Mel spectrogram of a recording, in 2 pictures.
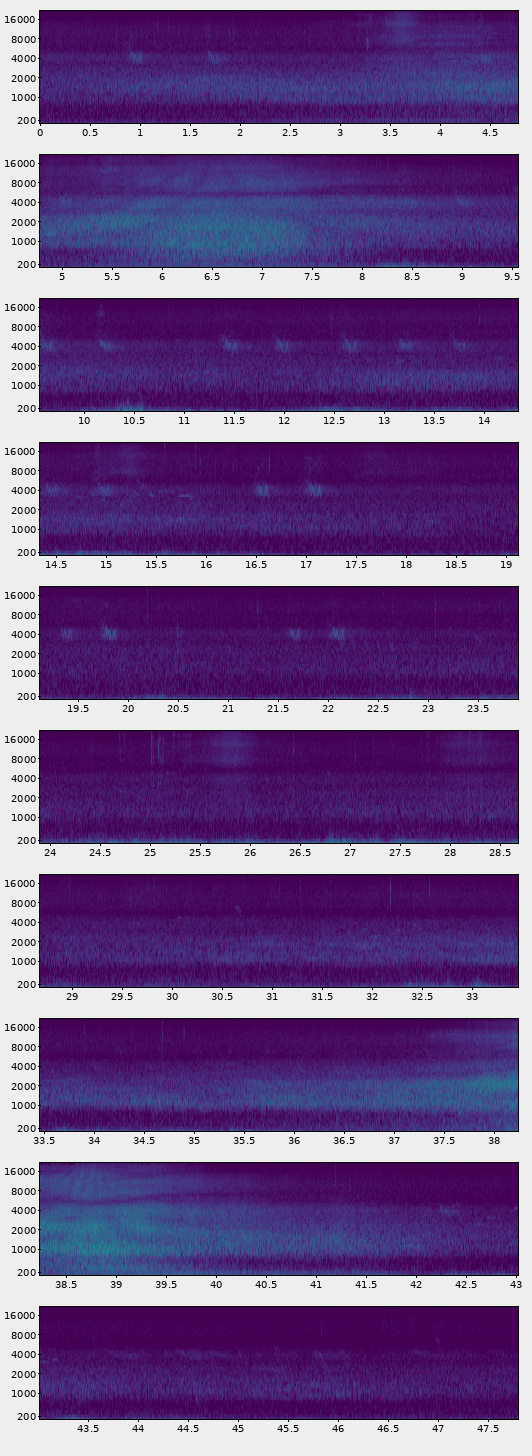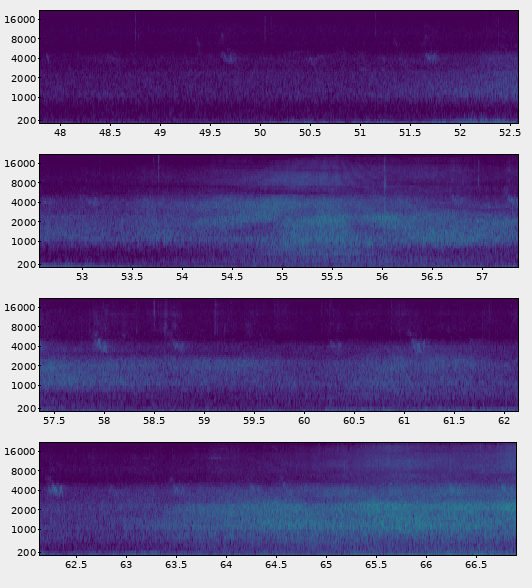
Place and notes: Eichethof, Hohenkammer, Germany - Traffic Sound
At the roadside, Traffic Sound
